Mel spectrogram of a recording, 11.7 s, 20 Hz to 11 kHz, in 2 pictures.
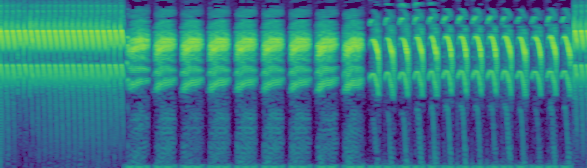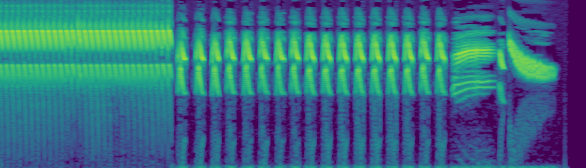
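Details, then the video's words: Common linnet singing a clean-style song recorded for silvestrismo: rapid series of dry rattling trills at changing speeds, a run of fast clicking pulses, then a final slurred falling note, with no background sounds. "NUEVO CD PARDILLO LIMPIO 2025/2026"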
